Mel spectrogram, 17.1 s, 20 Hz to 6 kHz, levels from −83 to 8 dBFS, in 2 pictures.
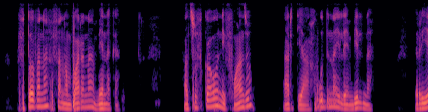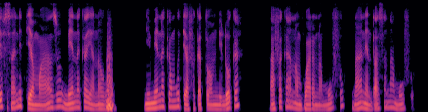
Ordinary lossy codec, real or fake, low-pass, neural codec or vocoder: Opus, 64 kbps; real; 5.4 kHz; none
